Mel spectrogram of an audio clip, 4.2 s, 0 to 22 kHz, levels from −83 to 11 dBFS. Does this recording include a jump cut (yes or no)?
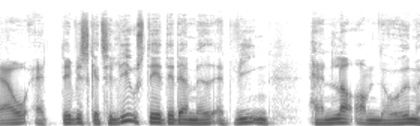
no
